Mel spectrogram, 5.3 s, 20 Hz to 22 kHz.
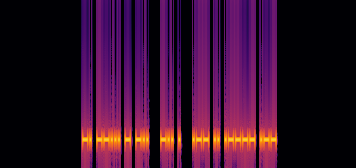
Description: Morse code, heard as a keyed tone, about 46 wpm, 700 Hz. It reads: N7TD DE WI1W
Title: USA Callsign DE Callsign - 4 Characters - 45wpm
